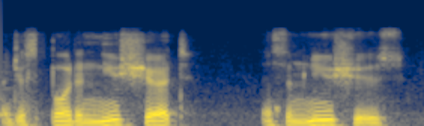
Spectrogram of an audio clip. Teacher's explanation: so new and shoes i guess they are at the same level in terms of prominence or emphasis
